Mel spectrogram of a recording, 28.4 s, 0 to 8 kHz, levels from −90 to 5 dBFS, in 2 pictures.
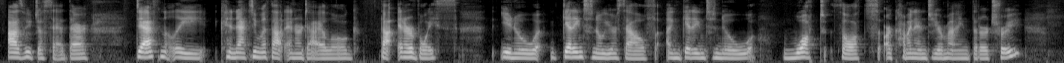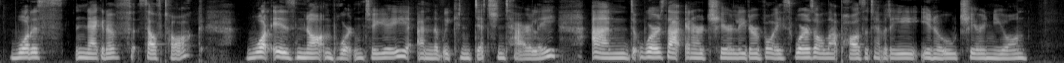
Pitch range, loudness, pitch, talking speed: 160-190 Hz, -24 LUFS, 170 Hz, 140 wpm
